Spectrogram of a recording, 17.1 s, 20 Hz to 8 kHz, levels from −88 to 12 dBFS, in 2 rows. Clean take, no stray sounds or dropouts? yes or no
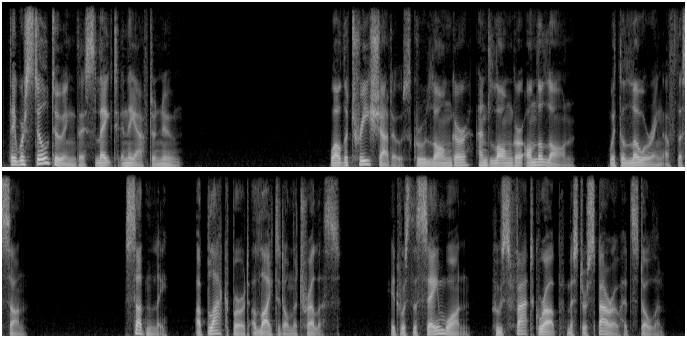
yes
